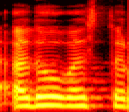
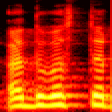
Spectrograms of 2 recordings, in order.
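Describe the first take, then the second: First: अधोवस्त्र with long "dho"; correct form demo. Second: अधवस्त्र as "adh-vastra", no o; wrong form demo. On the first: Teacher corrects students, अधोवस्त्र with a clear o. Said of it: "होता है". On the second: Teacher shows the mistake, अधवस्त्र without the o. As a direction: say अधवस्त्र without a middle vowel. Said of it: "नहीं होता". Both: Shown as a demonstration.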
